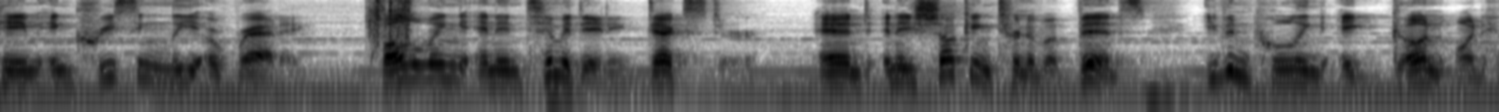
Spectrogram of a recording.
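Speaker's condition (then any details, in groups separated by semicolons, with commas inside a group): No condition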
